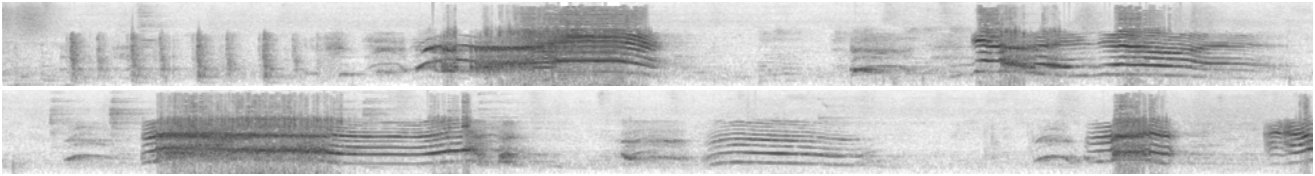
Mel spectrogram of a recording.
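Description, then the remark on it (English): A child screams and cries in loud bursts, each wail rising and falling in pitch, repeating several times with short gasping pauses and softer whimpers between them. “Shut up, kid. I'm trying to sleep.”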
